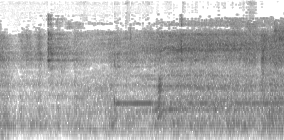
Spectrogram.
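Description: Faint audio from a smartphone's small speaker as a video starts to play, with a steady high tone from a little under two seconds in over a low hiss.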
